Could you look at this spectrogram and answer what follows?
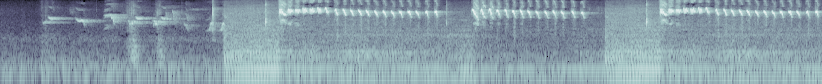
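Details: White-rumped shama kept at a bird farm in Kendal, a few soft warbled notes then three bursts of rapid high repeated notes in the nembak style over a hissy, noisy background.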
